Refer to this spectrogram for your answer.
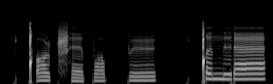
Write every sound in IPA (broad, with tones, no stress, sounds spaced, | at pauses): ǃʼ ɔ˧ ʈ͡ʂʰ ɛ˨ p ɔ˧ pː ø˦ | ǃ ə˦ n ɨ˦ ɾ æ˦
